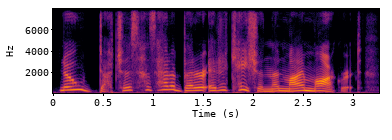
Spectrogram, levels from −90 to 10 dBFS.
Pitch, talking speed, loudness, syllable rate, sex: 250 Hz, 185 wpm, -17 LUFS, 5.7 syllables/s, female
